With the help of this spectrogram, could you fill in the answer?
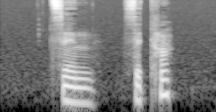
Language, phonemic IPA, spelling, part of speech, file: Navajo, /t͡sʰɪ̀nsɪ̀tʰɑ̃́/, tsinsitą́, noun, Nv-tsinsitą́.ogg
- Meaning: mile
